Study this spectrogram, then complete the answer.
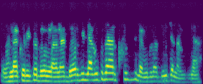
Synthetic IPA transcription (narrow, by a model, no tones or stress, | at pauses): ʋɛlakɔɾit̪ɔd̪ollaɡlad̪ɔɾbʱilaɡut̪laːɾkʰusbʱilaɡut̪lad̪ujʈalaɡut̪la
